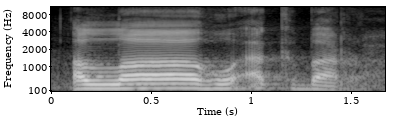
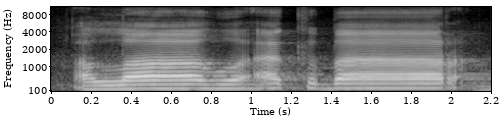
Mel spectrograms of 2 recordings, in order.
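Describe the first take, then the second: First: The final syllable bar is short. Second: The final syllable bar is drawn out long. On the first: The speaker calls it right. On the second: The speaker calls it wrong.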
